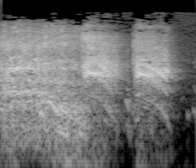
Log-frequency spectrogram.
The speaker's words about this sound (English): Hey, what's that? That? Oh, that's Arnold, our talking crow. A talking crow, huh? Let's hear him say something.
